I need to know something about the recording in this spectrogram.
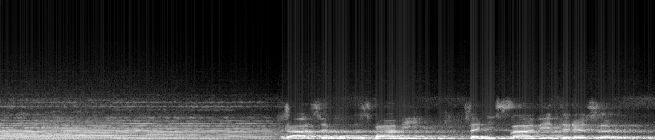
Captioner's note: officiant speaking foreign language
